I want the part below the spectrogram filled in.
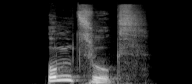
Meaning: genitive singular of Umzug
- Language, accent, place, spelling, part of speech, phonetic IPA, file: German, Germany, Berlin, Umzugs, noun, [ˈʊmˌt͡suːks], De-Umzugs.ogg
